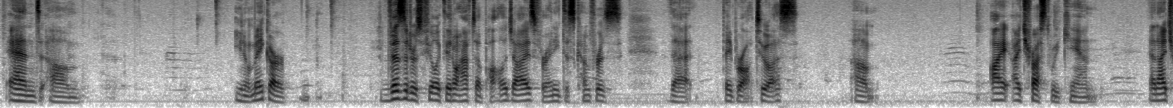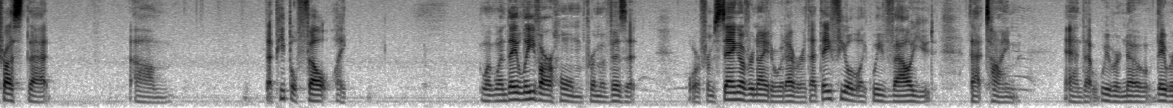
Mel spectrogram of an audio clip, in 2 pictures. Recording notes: Message preached at Word Of Hope on July 23, 2023.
